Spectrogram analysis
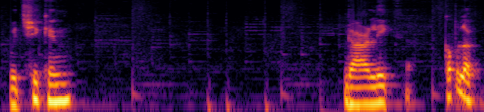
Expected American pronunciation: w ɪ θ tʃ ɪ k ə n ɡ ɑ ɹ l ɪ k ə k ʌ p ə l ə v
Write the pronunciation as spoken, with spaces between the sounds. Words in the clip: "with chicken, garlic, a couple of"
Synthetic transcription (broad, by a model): w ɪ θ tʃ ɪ k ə n ɡ ɑ ɹ l ɪ k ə k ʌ p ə l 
